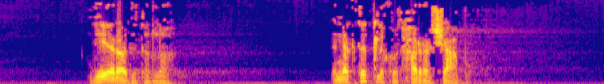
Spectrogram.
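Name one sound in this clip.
A man answers in a firm, low voice.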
